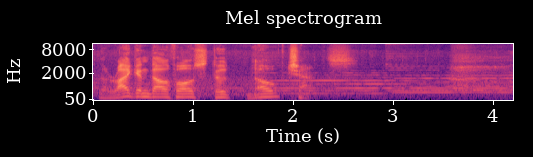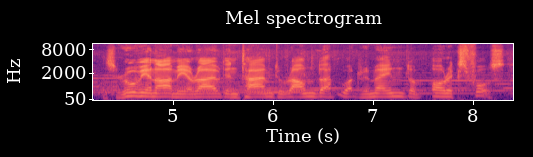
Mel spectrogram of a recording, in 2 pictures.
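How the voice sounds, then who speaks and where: An actor playing a composed, caring, gently wry older ally in a video game cutscene, speaking in a measured way. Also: male voice, on the high side, natural voice. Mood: grave.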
